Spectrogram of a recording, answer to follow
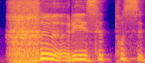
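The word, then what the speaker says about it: Χριστός: 헬라말은 특히 이게 고유명사일 땐 그 나라 소리를 넣어야 되기 때문에 크리스토스 그렇게 하면 돼요.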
